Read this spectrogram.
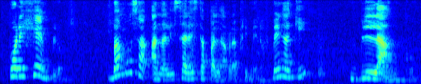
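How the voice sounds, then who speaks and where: A woman's voice: mid-range voice, a little hiss or hum. A woman teacher giving a grammar lesson, drawing out syllables for emphasis and asking the class questions before answering them herself.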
